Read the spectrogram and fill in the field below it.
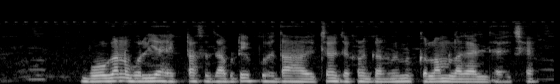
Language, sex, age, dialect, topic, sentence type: Maithili, male, 18-24, Eastern / Thethi, agriculture, statement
